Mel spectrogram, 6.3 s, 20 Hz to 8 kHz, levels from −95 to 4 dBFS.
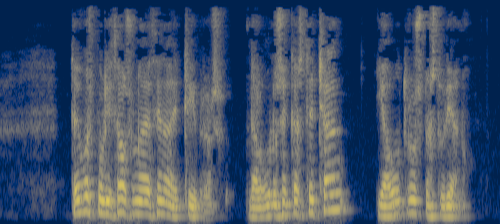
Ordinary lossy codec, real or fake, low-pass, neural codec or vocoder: MP3, 32 kbps; real; 7.2 kHz; none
